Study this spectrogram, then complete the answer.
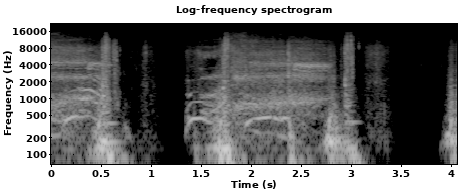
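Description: A heavy club thuds against a body.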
